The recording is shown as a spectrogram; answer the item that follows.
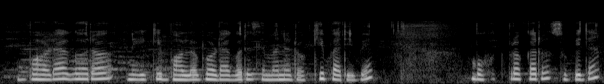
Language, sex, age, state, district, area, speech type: Odia, female, 18-30, Odisha, Puri, urban, spontaneous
